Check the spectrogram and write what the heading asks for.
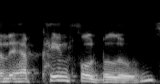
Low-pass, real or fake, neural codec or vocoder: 7.2 kHz; fake; codec, 24 kHz, 6 kbps, HILCodec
